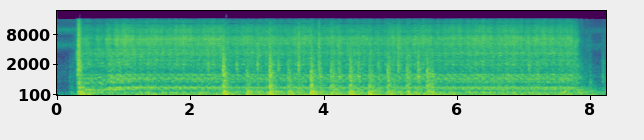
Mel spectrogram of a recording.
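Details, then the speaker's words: 1952 Ford unstarted for months, owner thinks he flooded it: long steady cranking at a slow uneven beat with a few sputters, never catches; cranks, won't start, cause suspected not confirmed. "It's not cooperating with me a lot. This could be an epic fail video."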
